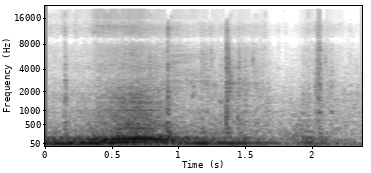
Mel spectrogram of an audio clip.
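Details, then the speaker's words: 2006 Toyota Tacoma 4x4 with swapped, highly modified 6.0 LQ4 V8 and aftermarket performance cam, in gear: a throttle blip swells, then revs sag and die instead of settling to idle, stalling on deceleration despite a new AC Delco idle air control valve. "Still running, but seems to have a problem stalling during deceleration. So I'm just gonna kind of accelerate and let off the gas,"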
